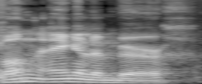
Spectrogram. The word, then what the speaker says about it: Van Engelenburg: the last name, Nick Van Engelenburg, right? Van Engelenburg. All right, there we go. That's very Dutch name. Yes, it's a proper Dutch pronunciation.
